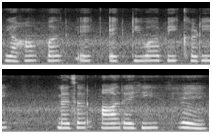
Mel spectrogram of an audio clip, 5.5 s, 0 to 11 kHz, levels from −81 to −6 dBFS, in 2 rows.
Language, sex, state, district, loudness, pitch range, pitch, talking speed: Hindi, female, Rajasthan, Jaipur, -18 LUFS, 235-250 Hz, 245 Hz, 110 wpm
